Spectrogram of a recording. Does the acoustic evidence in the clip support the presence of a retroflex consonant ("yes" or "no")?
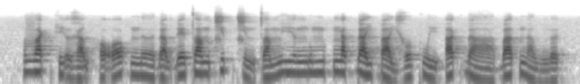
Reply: no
